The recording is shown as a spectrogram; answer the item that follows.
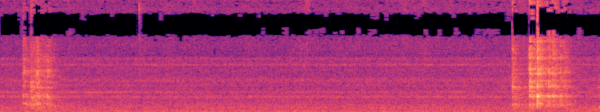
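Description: Steady kitchen background hum, with brief clatters of metal tongs against a sauté pan as pasta is tossed, one just after the start and a louder one about five seconds in.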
